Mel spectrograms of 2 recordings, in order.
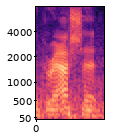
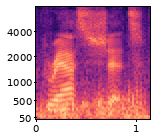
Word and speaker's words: Gratiot: not from the area that's pronounced a Gratiot which is also known as grass around here and OPC does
